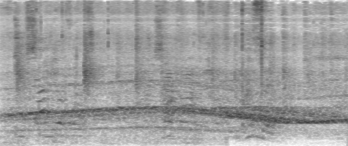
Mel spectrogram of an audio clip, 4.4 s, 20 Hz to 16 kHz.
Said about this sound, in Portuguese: Estamos na cidade de Ashdod, uma das mais atingidas no país de Israel, 40 minutos de Tel Aviv começou só a sirene, agora a gente correu para o prédio estamos aqui com as famílias. Agora é só esperar.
